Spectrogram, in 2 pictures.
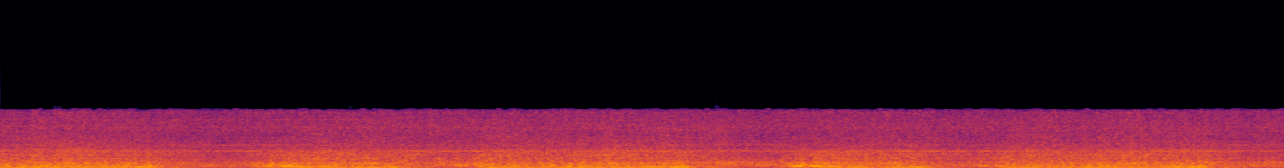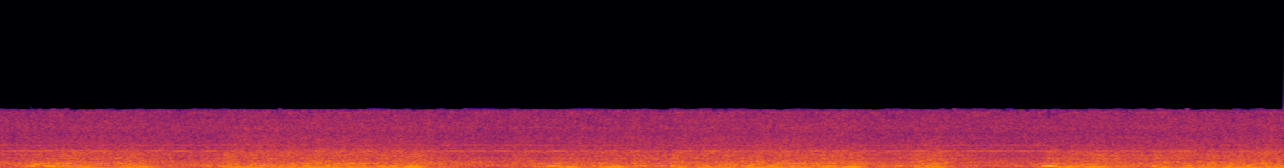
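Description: High-speed CNC milling machine cutting a metal mould block with an end mill: a steady machine hum with several steady overtones over a cutting hiss. The hum breaks off briefly and comes back every second or two.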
